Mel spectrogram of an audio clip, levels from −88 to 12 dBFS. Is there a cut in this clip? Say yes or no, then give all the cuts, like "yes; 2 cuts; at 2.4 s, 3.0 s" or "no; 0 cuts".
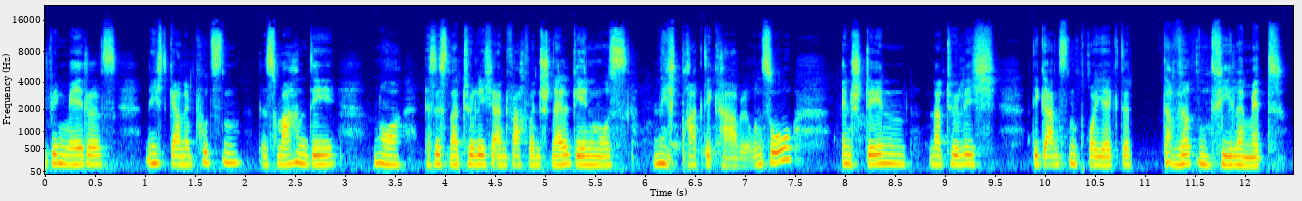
no; 0 cuts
